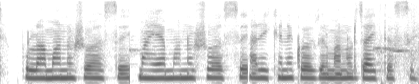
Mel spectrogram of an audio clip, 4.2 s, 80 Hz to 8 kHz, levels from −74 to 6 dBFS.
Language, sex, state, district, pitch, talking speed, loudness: Bengali, female, West Bengal, Kolkata, 230 Hz, 170 wpm, -31 LUFS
